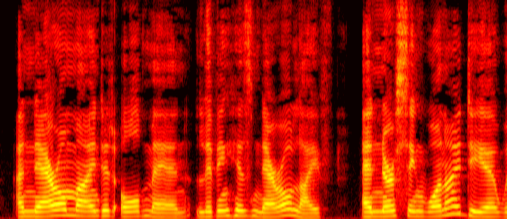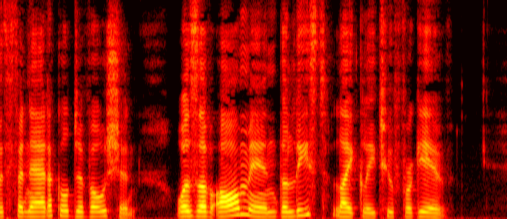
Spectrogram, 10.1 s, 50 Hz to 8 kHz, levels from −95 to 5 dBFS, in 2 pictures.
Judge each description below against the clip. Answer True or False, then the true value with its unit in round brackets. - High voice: False (175 Hz)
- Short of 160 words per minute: True (150 wpm)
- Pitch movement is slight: True (2.3 semitones)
